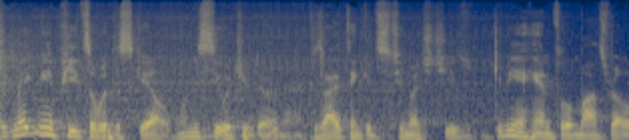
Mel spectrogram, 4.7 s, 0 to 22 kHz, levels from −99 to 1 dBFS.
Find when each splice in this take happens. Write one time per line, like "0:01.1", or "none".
none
